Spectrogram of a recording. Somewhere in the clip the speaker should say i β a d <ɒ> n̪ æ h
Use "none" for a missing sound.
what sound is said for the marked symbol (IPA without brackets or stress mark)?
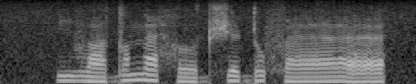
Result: ɒ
